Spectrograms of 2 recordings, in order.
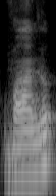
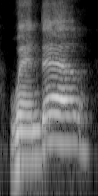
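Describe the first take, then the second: First: The name is said with a German accent. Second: The name is said with a Trinidadian accent. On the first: "which is the German" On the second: "If you're Trinidadian, ... they'll say Wendell"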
